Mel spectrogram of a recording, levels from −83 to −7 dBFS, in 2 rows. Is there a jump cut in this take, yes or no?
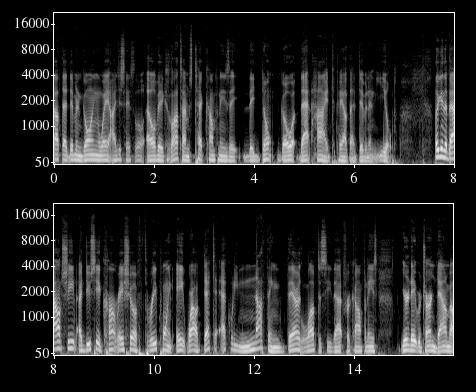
yes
